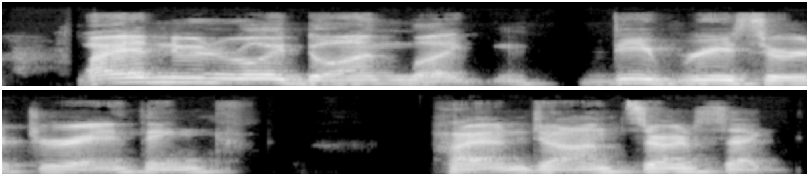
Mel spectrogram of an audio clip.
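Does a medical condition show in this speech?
Yes: Friedreich's ataxia; genetic neuromuscular condition from birth, normal childhood, slowly worsening, diagnosed sophomore year of college; progressive, cannabis strain with doctor's guidance for neuropathic pain, muscle relaxing, sleep, ataxia worse when tired.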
